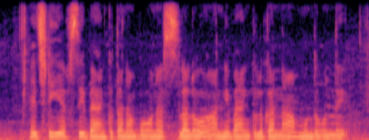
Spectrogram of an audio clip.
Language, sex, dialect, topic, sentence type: Telugu, female, Utterandhra, banking, statement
